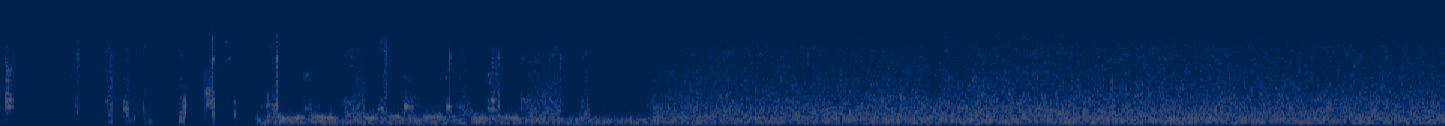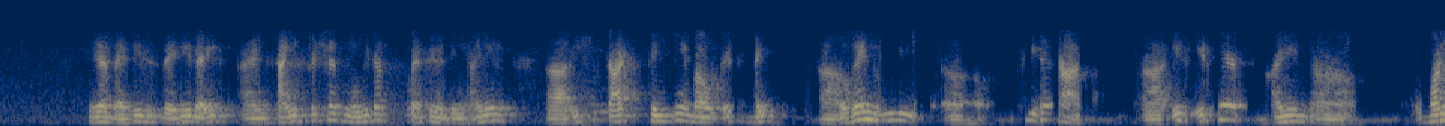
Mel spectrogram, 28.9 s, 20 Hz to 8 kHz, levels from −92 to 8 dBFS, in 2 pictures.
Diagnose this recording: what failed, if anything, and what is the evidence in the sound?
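Codec stage, G.729. The whole clip carries plainly audible G.729A coding at 8 kbit/s. Nothing reaches above 4 kHz, and the speech has the slightly rough, synthetic buzz of a codec that rebuilds each 10 ms frame from a vocal-tract filter, a pitch predictor and a handful of pulses. Simple narrowband filtering would dull the sound without this grainy, resynthesised texture, so the low-bitrate model itself is the cause.

Call processing, other side's voice leaking through. A faint second voice sits under the talker at 0.04 to 0.12 s, 1.83 to 4.95 s and 28.25 to 28.32 s, about 35 dB below the speech, and louder at 23.24 to 23.62 s, about 25 dB below. The likely cause is residual echo: the far end played on a loudspeaker and was not fully cancelled. Crosstalk on wiring would be steady, but these come and go in bursts.

Call processing, background gated by the echo canceller. The room sound is pulled down hard from 0.12 to 6.64 s, dropping by up to about 37 dB for most of that stretch. 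Shorter dips of about 15 dB occur at 25.67 to 25.78 s and 28.32 to 28.36 s. The long first dip overlaps the far-end leakage, and the last follows straight after it, which shows the canceller suppressing the microphone while the loudspeaker was active. A simple noise gate would key on the talker's own level instead.

Network, VoIP packet loss concealed by the speech codec. Losses occur at 4.66 to 4.74 s (40 ms), 15.68 to 15.74 s (20 ms), 18.32 to 18.53 s (180 ms), 20.28 to 20.48 s (120 ms scattered, longest run 80 ms), 22.17 to 22.51 s (260 ms scattered, longest run 100 ms), 24.78 to 24.88 s (60 ms) and 27.48 to 27.57 s (60 ms). The gaps come in multiples of 20 ms, which fits 20 ms packets. The decoder fills each gap by extrapolating from the last pitch and filter with fading gain, and the voice stays weak briefly afterwards. A storage dropout would produce hard silence instead.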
